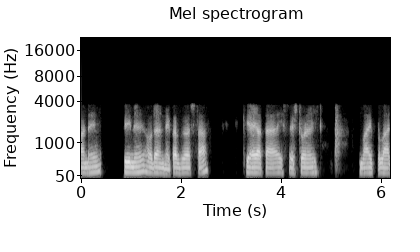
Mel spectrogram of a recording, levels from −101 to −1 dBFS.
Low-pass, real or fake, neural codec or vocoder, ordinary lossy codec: 3.6 kHz; fake; codec, 24 kHz, 0.9 kbps, WavTokenizer, medium speech release version 1; none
